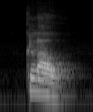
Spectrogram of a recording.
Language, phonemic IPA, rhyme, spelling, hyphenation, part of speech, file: Dutch, /klɑu̯/, -ɑu̯, klauw, klauw, noun, Nl-klauw.ogg
- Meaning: 1. an animal's claw 2. a human hand 3. a tool resembling a claw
